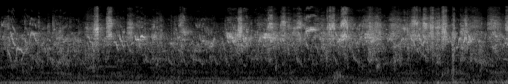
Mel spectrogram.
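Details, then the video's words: Twenty pairs of budgerigars chirping together, a dense, continuous high chatter of overlapping squawks and twittering notes with no pauses throughout. "20 Budgie pairs chirping sounds"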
